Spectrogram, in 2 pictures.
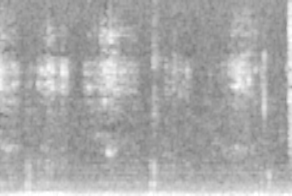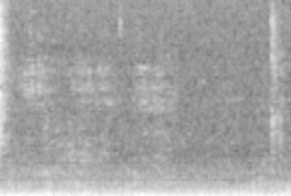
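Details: Contented house cat purring during belly rubs, a steady low rumbling purr throughout, quiet and close, with faint rustling of fur and hands.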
